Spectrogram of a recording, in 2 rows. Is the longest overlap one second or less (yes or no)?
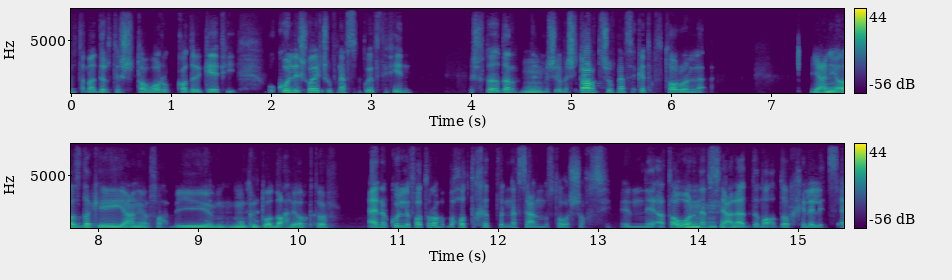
yes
